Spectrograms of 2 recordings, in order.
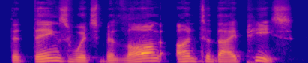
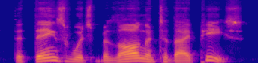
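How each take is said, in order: Both takes have the same delivery.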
